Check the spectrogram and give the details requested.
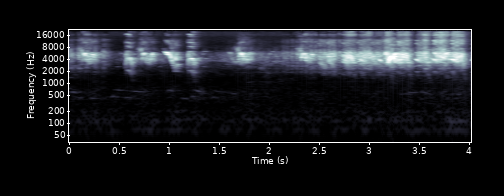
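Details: Sparrow chirping close to its nest in a village; a few sharp downward-sweeping chirps, then a continuous buzzy chatter that stays loud and high.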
